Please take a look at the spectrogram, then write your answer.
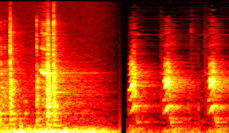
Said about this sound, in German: Sie war weiß und hatte einen rosa Zopf. Die Pudeldame bellte verführerisch.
